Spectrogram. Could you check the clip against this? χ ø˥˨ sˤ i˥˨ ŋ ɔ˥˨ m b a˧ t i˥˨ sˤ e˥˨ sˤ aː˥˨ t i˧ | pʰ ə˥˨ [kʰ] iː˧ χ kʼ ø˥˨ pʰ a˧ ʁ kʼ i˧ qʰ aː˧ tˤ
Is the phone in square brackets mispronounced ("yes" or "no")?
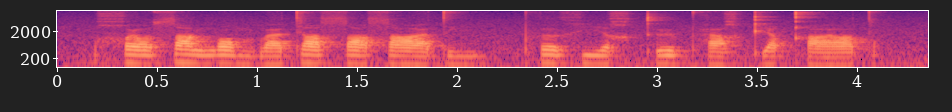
yes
